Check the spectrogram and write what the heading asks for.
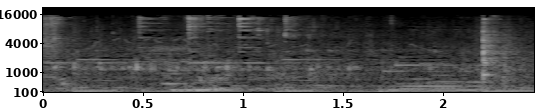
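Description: A cocktail being stirred: soft liquid swirling with a few light glassy clinks, including one sharper clink near the end, all fairly quiet with no talking.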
